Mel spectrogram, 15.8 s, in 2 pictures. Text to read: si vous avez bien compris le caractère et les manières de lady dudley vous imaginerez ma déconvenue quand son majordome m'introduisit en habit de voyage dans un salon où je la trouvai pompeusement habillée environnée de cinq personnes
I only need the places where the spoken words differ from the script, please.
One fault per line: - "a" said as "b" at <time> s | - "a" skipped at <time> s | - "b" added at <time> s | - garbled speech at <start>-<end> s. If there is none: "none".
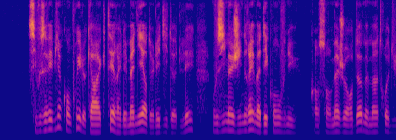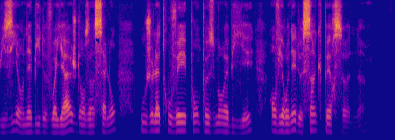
none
